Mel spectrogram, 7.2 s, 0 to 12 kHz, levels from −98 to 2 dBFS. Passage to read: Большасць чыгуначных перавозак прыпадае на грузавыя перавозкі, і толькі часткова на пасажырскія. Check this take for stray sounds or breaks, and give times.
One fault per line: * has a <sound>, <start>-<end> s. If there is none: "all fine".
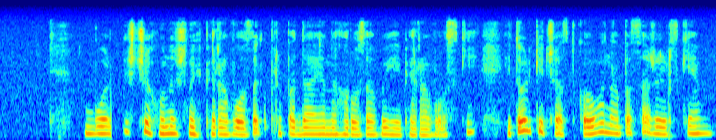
* has a dropout, 1.1-1.2 s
